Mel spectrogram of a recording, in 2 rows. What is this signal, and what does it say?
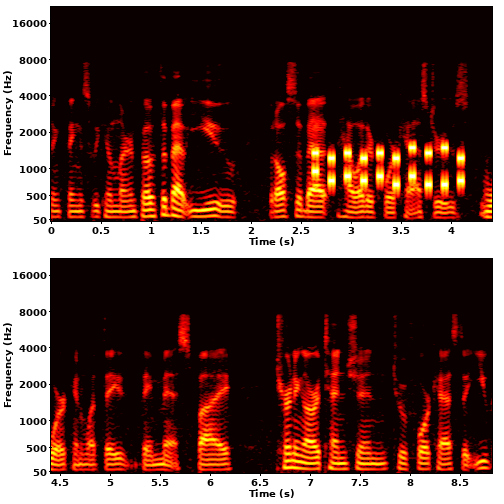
DTMF, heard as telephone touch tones, dialled by machine, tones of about 40 ms, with speech in English. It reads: 0484819234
